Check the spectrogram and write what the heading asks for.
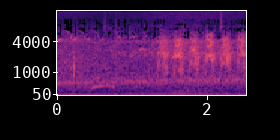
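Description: A dense natural chorus in a healthy habitat, birdsong with chirps and calls layered together as birds join the insects, reptiles and amphibians, building into a rhythmic series of bright, repeated bursts over a steady background hum of other creatures.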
